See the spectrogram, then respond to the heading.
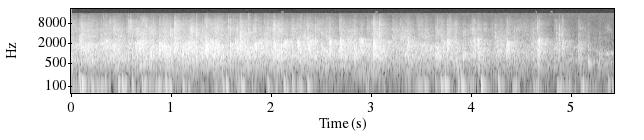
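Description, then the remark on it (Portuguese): A church audience applauds Jesus steadily for several seconds as a reverend is called up to preach, a dense wash of many hands clapping at an even, sustained loudness with no voices over it. “Queria que você aplaudisse Jesus nesse momento.”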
